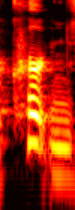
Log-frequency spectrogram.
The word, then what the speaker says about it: curtains: It's curtains with a real T. curtains or I can use a stop t and say curt stop the air put the tongue up curtains and go directly to the n curtains.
